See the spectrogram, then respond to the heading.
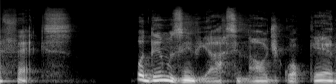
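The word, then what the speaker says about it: FX: efeito é identificado pelas letras e f x cuja pronúncia em inglês é fex podemos enviar sinal de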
